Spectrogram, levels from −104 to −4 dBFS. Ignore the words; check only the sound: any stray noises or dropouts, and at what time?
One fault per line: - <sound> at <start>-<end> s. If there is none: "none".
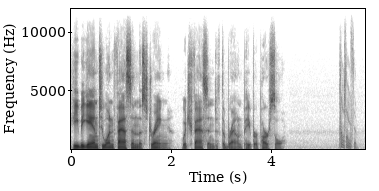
- chirp at 5.4-5.8 s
